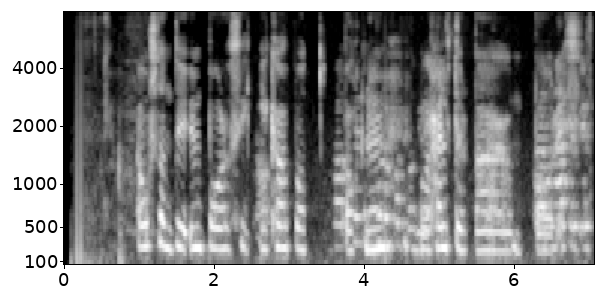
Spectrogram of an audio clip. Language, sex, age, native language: Icelandic, male, 12, Icelandic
